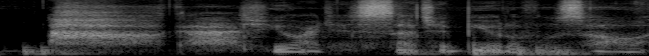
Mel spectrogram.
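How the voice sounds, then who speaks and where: Whispering in a playful tone, a soft-spoken man sounds somewhat breathy against a quiet background. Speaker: ASMR artist. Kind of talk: ASMR personal attention. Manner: soft whispering; casual, playful. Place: home room.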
